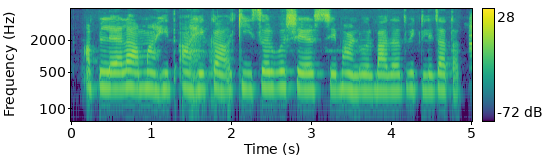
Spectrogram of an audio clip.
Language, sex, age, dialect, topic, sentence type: Marathi, female, 18-24, Standard Marathi, banking, statement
